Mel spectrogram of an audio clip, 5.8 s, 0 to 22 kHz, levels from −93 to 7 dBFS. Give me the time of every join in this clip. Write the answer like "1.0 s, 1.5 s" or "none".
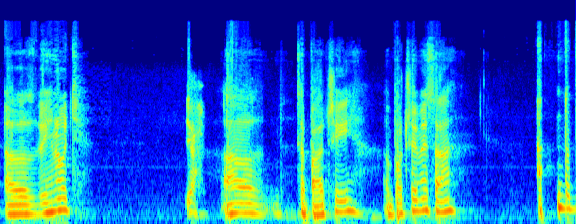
3.0 s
